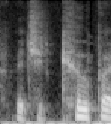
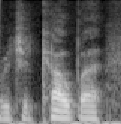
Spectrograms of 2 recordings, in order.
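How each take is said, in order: First: The surname begins with a 'coo' sound. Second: The surname begins with a 'cow' sound. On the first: The speaker calls it right. "is the correct pronunciation" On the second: The speaker calls it wrong. "but I say Richard Cowper so we know who we're talking about"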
